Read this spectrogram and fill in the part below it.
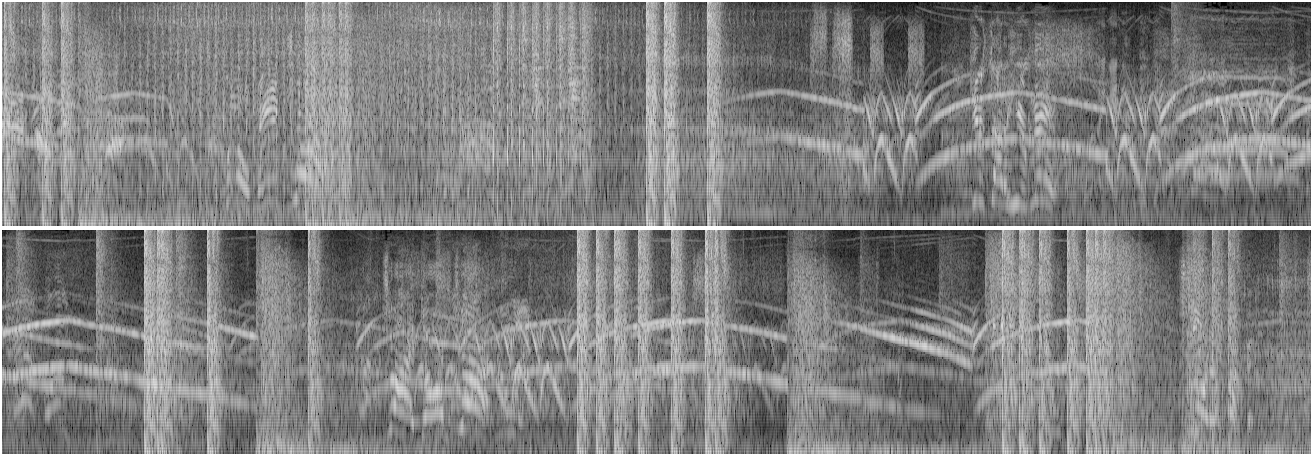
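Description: Large explosions boom and roar.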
